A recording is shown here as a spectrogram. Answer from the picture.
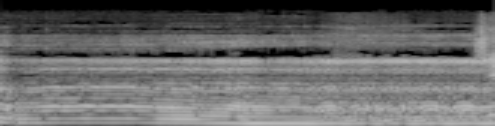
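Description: A five-man a cappella group singing held notes in close harmony, with a low bass note swelling beneath the chord about a second in.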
